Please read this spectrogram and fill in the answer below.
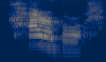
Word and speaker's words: Caroboo: can you pronounce it? I Caroboo.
